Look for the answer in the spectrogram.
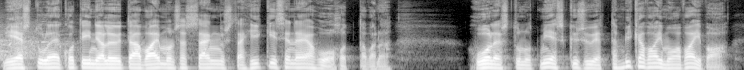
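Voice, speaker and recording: Deadpan man reading jokes. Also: medium pitch. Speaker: joke narrator. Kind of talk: scripted joke reading.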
